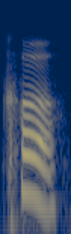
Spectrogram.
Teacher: The back of the tongue is against the soft palate.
